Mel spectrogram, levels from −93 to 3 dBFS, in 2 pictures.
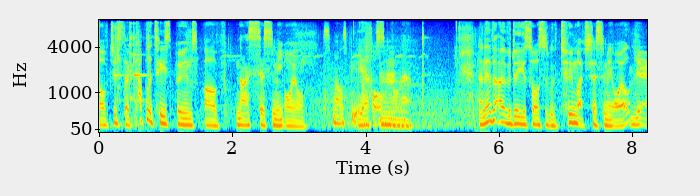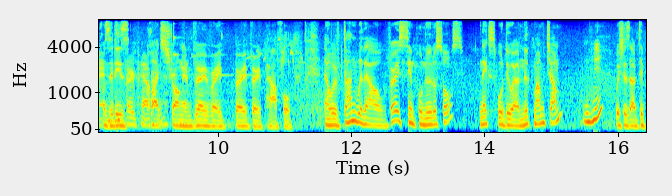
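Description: No technical faults can be heard anywhere in the clip. Nothing in the audio calls for a timestamp or a closer look.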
